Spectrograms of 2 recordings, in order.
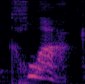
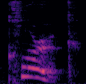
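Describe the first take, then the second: First: It is said with a British accent. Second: It is said with an American accent. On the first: "That is British accent" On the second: "In America, they say a clerk"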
